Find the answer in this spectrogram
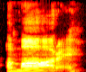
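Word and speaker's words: amare: long a ar e the first day is short the second day is long so I'm gonna hold out that second a a little bit longer than the first one so here's the pronunciation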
